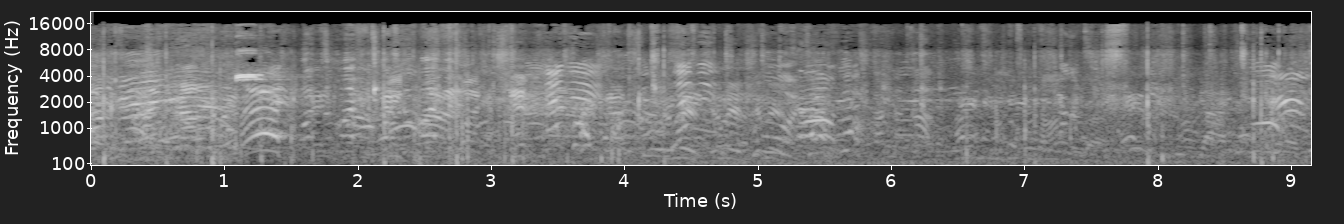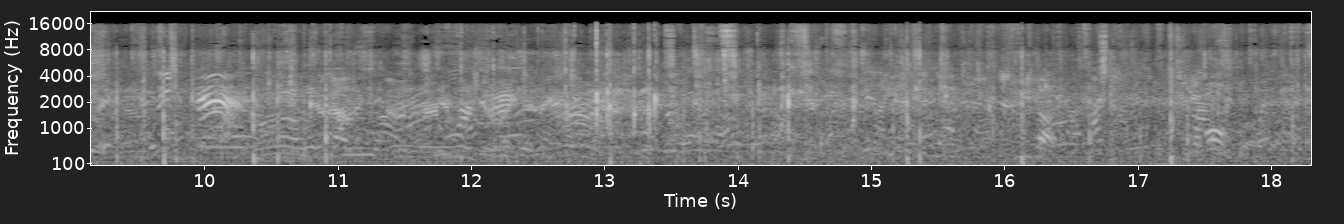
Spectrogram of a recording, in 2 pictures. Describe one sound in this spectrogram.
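A basketball bounces on an asphalt court.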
